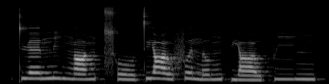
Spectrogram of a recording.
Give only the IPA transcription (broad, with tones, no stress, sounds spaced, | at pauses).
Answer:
t̪ ɥ ɛ˦ n̪ i˥˨ ŋ ɑ˨˦ ŋ t͡sʰ o˨˩ ʊ̯ t̪ j ɑ˥˨ ʊ̯ f ə˥˨ n ɤ˨˦ ŋ p j ɑ˨˩ ʊ̯ p i˦ ŋ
